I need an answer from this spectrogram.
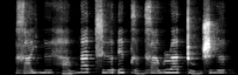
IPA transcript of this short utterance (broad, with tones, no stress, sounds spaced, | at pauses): ɣ a˧˥ j ŋ ɨ˧ h a˨˩˦ w ŋ a˦˥ t̚ s ɨ˧ ə̯ ʔ e˦˥ p̚ ɣ ə˨˩˦ ŋ ɣ a˧˥ w ɹ a˦˥ t̚ ʈ u˨˩˦ ŋ ʂ i˧ ə̯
